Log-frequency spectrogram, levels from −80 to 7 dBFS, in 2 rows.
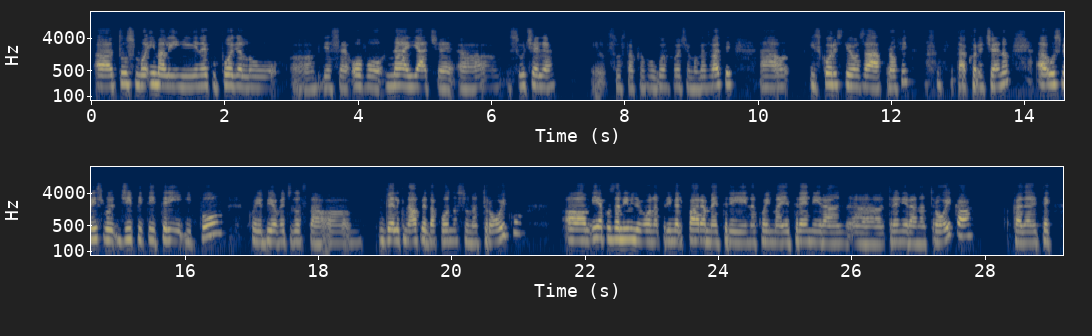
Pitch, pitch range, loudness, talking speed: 185 Hz, 175-200 Hz, -28 LUFS, 125 wpm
